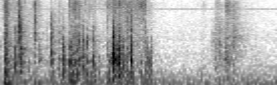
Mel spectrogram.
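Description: The seal on an MRE bag is peeled open up close, giving a burst of crinkly plastic tearing and rustling over about a second and a half, then a brief softer rustle before it goes quiet.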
